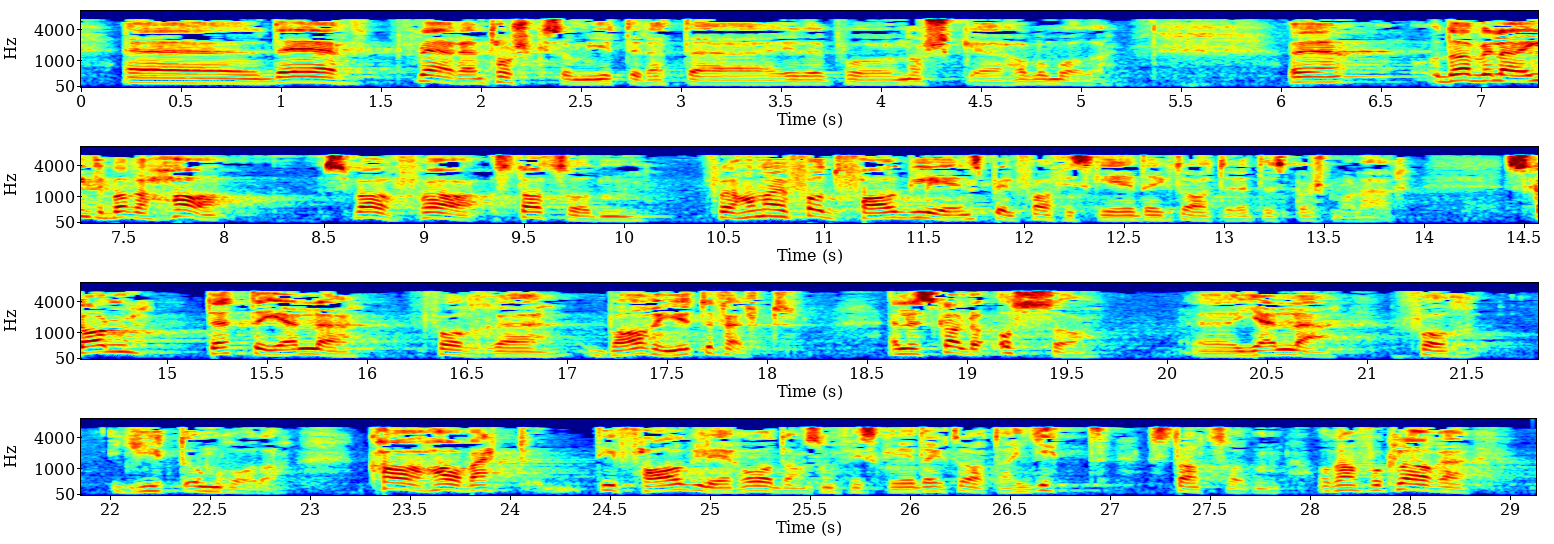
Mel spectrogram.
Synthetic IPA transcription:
d̪ɛæɾfleːɾəɛnt̪ʰɔʂksɔmjʏt̪ːəɾd̪ɛt̪ːəɪpʰɔnɔʂkəhɑʋʊmɾoːd̪ə̰ | ɔd̪ɑʋɪljæɪeːɡənt̪lɪbɑːɾəhɑː | sʋɑːɾfɾɑst̪ɑːt̪sɾoːd̪n̩ | fɔɾd̪ihɑnhɑɾjʊfɔt̪ːfɑːɡlɪəɪnspɪlfɾɑfɪskəɾiːd̪ɪɾɛk̚t̪ʊɾɑːt̪əɪd̪ɛt̪ːəspœʂmo̰ːləhæ̰ːɾ | skɑld̪̥ɛt̪ːəjɛlːəfɔɾbɑːɾəjyːt̪əfɛlt̪ | ʔɛlːəskɑld̪ɛʔɔsɔ | jɛlːəfɔɾ | jyːt̪əʊmɾoːd̪ə̰kʰɑːɦɑɾʋæʈːd̪̥ɪfɑːɡlɪəɾoːd̪ɑnəsɔmfɪskəɾiːd̪ɪɾɛkt̪ʊɾɑːt̪əhɑɾjɪt̪ː | st̪ɑːt̪sɾoːd̪n̩ɔkʰɑnfɔkʰlɑːɾə

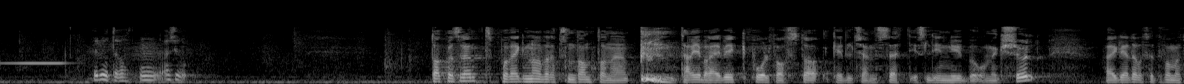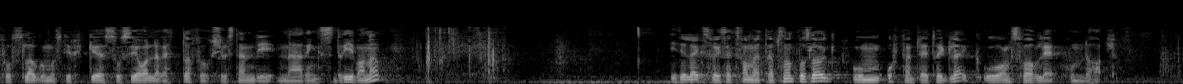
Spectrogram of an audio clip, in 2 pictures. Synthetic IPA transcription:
ɛɾuːt̪d̪əbɑt̪n̩ʋæ̰ʂəɡṵː | t̪ʰɑk̚pʰʁɛsɪd̪ɛnt̪pʰoːʋɛɡənɑʋʁɛpʁəsn̩t̪ʰɑnt̪ɑnət̪ʰæʁjəbʁæɪʋɪkpʰoːlfɑʁst̪ɑkʰɛd̪l̩t͡ʃɛnsɛt̪ʰɪsliːnːyːbəɔmeɡʃøːl | ɔːɛɡleːd̪əʁɔːsɛt̪ːəfʁɑmɛt̪fɔʁslɑːɡʊmɔst̪ʏʁkəsʊsɪɑːləʁɛt̪ːəʁfɔʁʃœːlʋst̪ɛnd̪ɪnæːʁɪŋsd̪ʁiːʋɑnə | ɪt̪ʰɪlːɛɡsɔɑːɛɡsɛt̪fʁɑmɛt̪ʁɛpʁə̥n̩ɑnt̪fɔʁslɑːɡʊmɔfənt̪lɪt̪ʰʁʏɡleːkʰɔːɑnsʋɑːʁlɪhʊnd̪əhɑ̰l

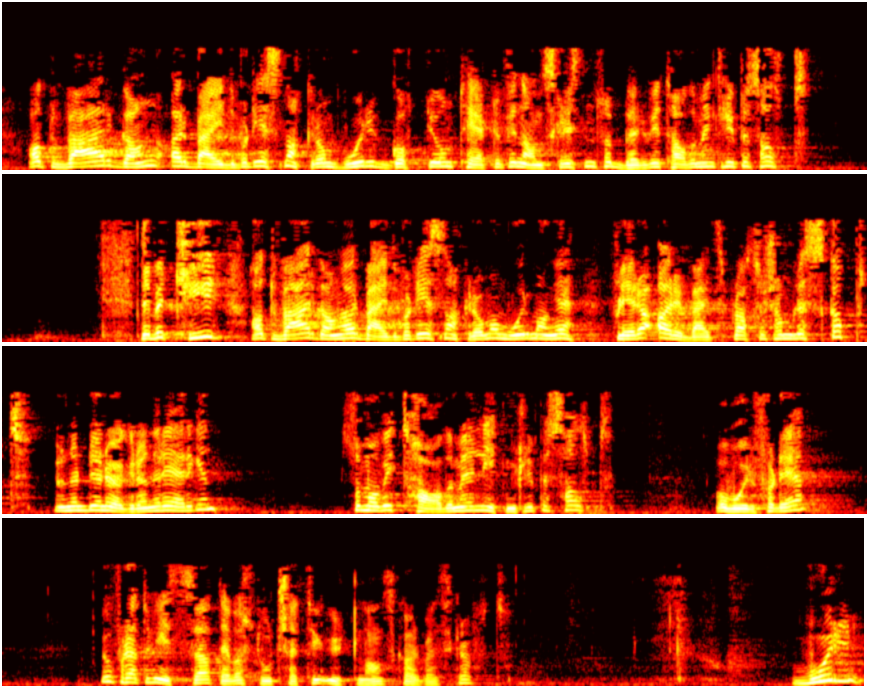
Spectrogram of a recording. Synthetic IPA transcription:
ɑt̪ʋæːɾɡɑŋːɑɾbæɪd̪əɾpɑʈiːəsnɑkːəɾɔmʋʊɾɡɔt̪ːd̪ɪhɔnt̪ʰeːʈəfɪnɑnskɾiːsənsɔbœɾʋɪt̪ʰɑːd̪ɛmɛɛnkʰlypəsɑlt̪ | d̪̥ɛbət̪ʰyːɾɑt̪ʋæːɾɡɑŋːɑɾbæɪd̪əɾpɑʈiːəsnɑkːəɾɔmɔmʋʊɾmɑŋːəfleːɾəʔɑɾbæɪd̪spʰlɑsːəʂɔmblɛʂkɑpt̪ʉnːəɖɛnɾøːɡɾøːnəɾɛjeːɾɪŋən | sɔmɔʋɪt̪ʰɑːd̪ɛmɛɛnliːt̪n̩kʰlʏpːəsɑlt̪ | ɔʋʊɾfɔɖɛ | juːfɔɖɑt̪̚d̪ɛʋiːst̪ə̥sæɪɑt̪̚d̪ɛʋɑɾst̪uːʈsɛt̪ːɪʉːt̪n̩lɑ̰nskɑɾbæɪd̪skʰɾɑft̪ | ʋʊɾ

